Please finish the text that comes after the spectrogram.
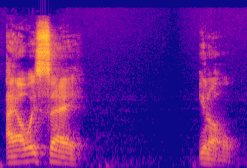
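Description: A man with a hoarse, raspy voice co-hosting a casual podcast, giving emphatic, opinionated takes. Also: on the low side, lively intonation, takes it slowly. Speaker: podcast co-host. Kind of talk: casual wrestling podcast chat.

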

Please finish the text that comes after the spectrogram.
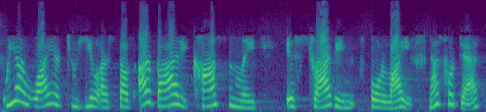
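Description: A middle-aged Czech woman with a Czech accent, speaking earnestly and haltingly as a guest in a conversational interview. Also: a little high, expressive, a bit bright, poor audio. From Czech Republic. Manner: earnest, halting, repeats phrases for emphasis. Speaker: interview guest, intuition healer.

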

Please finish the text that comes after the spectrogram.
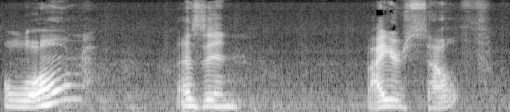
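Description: A quirky, theatrical young girl from an audio drama. She speaks over-formally in a creaky, animated voice, with clear noise behind her. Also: mid-range voice, drawn-out words, exaggerated voice. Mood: wounded. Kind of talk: audio fiction acting.

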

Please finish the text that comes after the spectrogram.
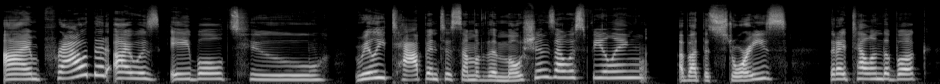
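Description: A woman's voice: fairly high pitch, animated, measured pace, fairly bright tone, clean tone, no echo, studio quality. A woman from Croatia with a Croatian accent, an author chatting casually and laughing at her own slips while talking about recording her audiobook.

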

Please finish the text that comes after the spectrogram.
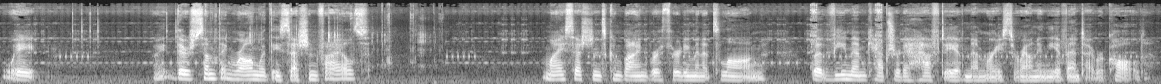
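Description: Blunt female scientist, very low pitch, terse, demanding, faint room noise, audio drama. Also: fairly even intonation, normal speed, gravelly, a little mellow. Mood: suspicious, agitated. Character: driven, blunt female scientist, increasingly alarmed.

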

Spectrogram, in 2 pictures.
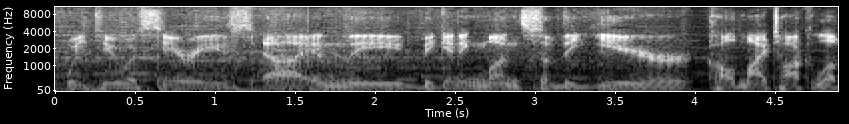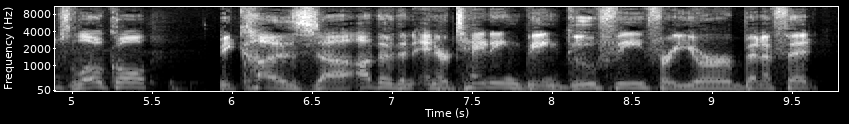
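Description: Male morning radio host, bright voice, teasing casual banter, studio setting. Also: mid-range voice, moderate pace, faint music behind.

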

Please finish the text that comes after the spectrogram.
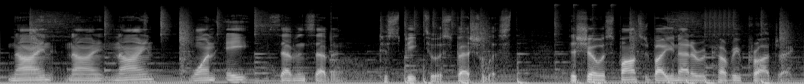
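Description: A man in his thirties hosting a podcast, chatty and relaxed, often humming agreement while his guest talks. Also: low voice. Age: 30s. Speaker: podcast host. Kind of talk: casual podcast interview.

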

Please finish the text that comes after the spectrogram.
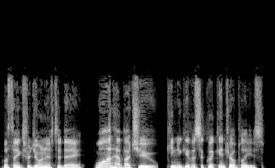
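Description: A man co-hosting a podcast, opening the show and politely introducing each guest in a measured way. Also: mid-range voice, expressive, darkish tone, no echo, clean studio sound. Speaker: podcast co-host.

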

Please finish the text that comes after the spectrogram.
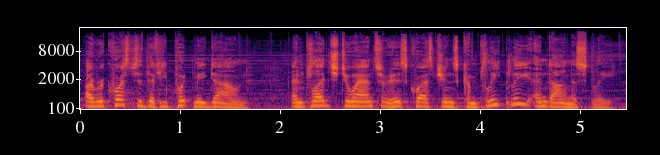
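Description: A man's voice: on the high side, animated, faint music behind, lightly acted. A man playing a menacing mad doctor. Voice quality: measured, menacing, pompous. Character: man, a sinister mad scientist doctor seeking revenge. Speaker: Dr. Stein. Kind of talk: radio drama acting.

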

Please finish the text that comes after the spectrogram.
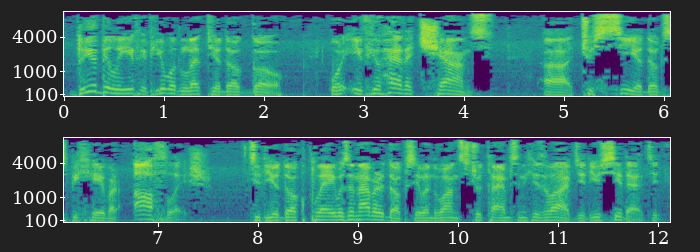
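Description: A man's voice: medium pitch, normal speed, hardly any pauses, slightly rough, poor audio. A man with a Russian accent, speaking in broken English as a dog behavior expert taking calls on a radio show. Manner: animated, broken English, laughs easily. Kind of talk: radio call-in advice. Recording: broadcast radio studio.

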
